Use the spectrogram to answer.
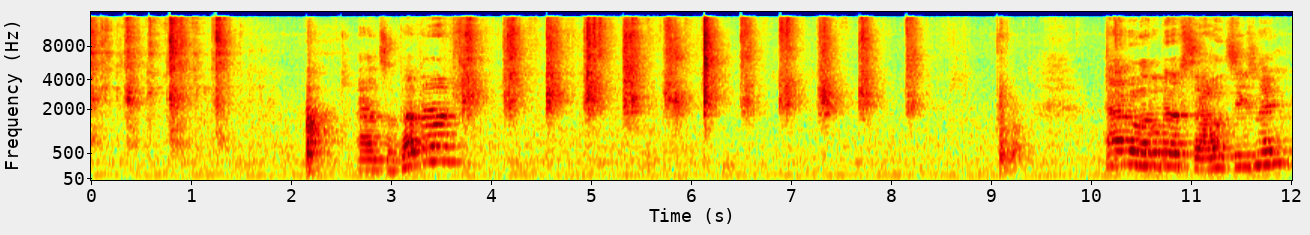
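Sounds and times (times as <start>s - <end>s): pepper grinder strokes: 0.0s - 1.5s, 3.6s - 8.4s.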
